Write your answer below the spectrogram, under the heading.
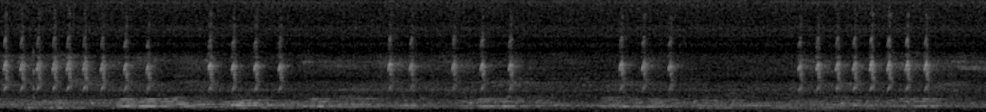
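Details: Tailorbird giving quick bursts of sharp, high ticking notes, each burst of about four to eight rapid notes, repeated roughly every two seconds, over a low, steady background murmur.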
